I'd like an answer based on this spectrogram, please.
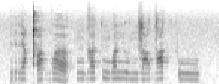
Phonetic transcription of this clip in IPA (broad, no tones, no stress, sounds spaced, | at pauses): r e qʼ ɐ ɡʷ ɐ | ŋ ɡ ɐ t ŋʷ ɐ n u n z o dˤ ɨ t͡sʼ u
